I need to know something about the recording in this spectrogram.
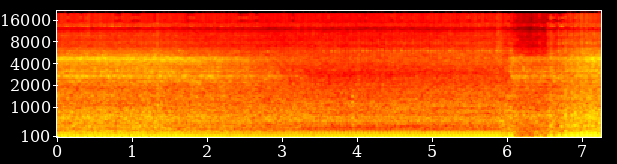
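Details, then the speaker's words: Hustler Raptor zero-turn mower after 5 seasons, started by jumping the solenoid (battery tested good); steady engine drone sags and dips as the deck is engaged, motor wants to shut down; owner plans a new solenoid first, cause unconfirmed. "you hear that you hear how it weakens the motor wants to shut down"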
